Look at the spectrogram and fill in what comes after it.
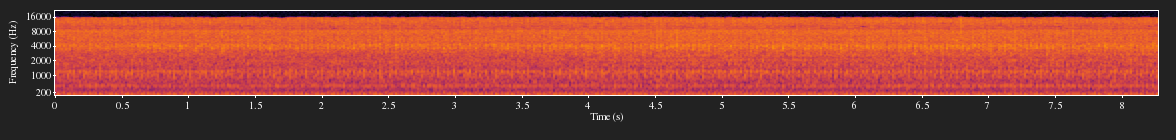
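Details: Off-grid generator after service for fuel problems and cutting out, test run before load: steady even low thrum, constant beat, no lumpiness or hunting; lumpiness seems cured, idling smoothly.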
